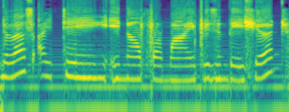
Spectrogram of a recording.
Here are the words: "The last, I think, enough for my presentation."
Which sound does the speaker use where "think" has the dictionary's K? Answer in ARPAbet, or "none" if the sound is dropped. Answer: none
